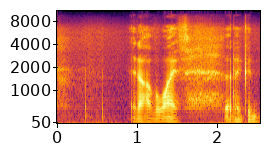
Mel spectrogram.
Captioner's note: sighs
